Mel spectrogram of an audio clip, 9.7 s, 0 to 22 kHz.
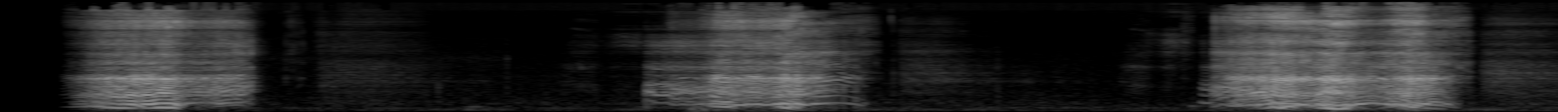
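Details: Three loud, rough, rattling snores, each over a second long, with quiet pauses between, about 17 breaths a minute; heavy snoring.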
